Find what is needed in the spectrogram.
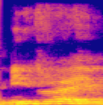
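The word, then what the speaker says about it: מצרים: Misraim viene a ser un nieto de Noé. Y de hecho en hebreo, ¿cómo se dice Egipto en hebreo? Se dice Misraim.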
